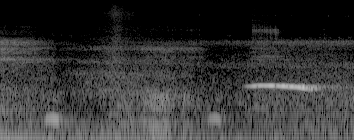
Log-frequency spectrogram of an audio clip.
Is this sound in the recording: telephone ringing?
no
